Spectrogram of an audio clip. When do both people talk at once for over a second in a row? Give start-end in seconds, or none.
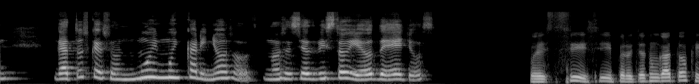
none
